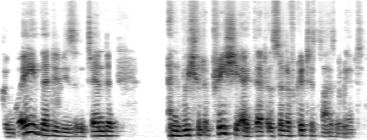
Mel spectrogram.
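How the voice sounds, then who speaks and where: Casting: male co-host, mid-pitched, measured, given to repeating himself while he clarifies. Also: lively intonation, slight background noise. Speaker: podcast co-host. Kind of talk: casual discussion, reading translations.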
